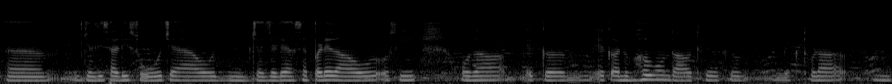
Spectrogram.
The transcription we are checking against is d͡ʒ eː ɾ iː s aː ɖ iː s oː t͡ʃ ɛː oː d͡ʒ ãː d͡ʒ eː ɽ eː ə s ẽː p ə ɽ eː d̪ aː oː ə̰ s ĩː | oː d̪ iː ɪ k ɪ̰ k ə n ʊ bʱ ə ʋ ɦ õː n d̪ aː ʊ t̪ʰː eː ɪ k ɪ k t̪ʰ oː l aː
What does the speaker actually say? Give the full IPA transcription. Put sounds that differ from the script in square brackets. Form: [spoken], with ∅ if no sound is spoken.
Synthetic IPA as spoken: d͡ʒ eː [ɽ] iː s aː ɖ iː s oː t͡ʃ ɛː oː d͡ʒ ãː d͡ʒ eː ɽ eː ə s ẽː p ə ɽ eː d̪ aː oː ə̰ s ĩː | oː d̪ [aː] ɪ k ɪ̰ k ə n ʊ bʱ ə ʋ ɦ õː n d̪ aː ʊ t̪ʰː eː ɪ k ɪ k t̪ʰ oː [ɽ] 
